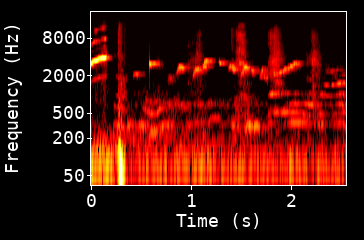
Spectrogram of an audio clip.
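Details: Red-whiskered bulbuls in captivity, a group in its first week of care, give a run of bright whistled notes that rise and fall in quick succession, with a sharp knock near the start and a faint low hum.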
